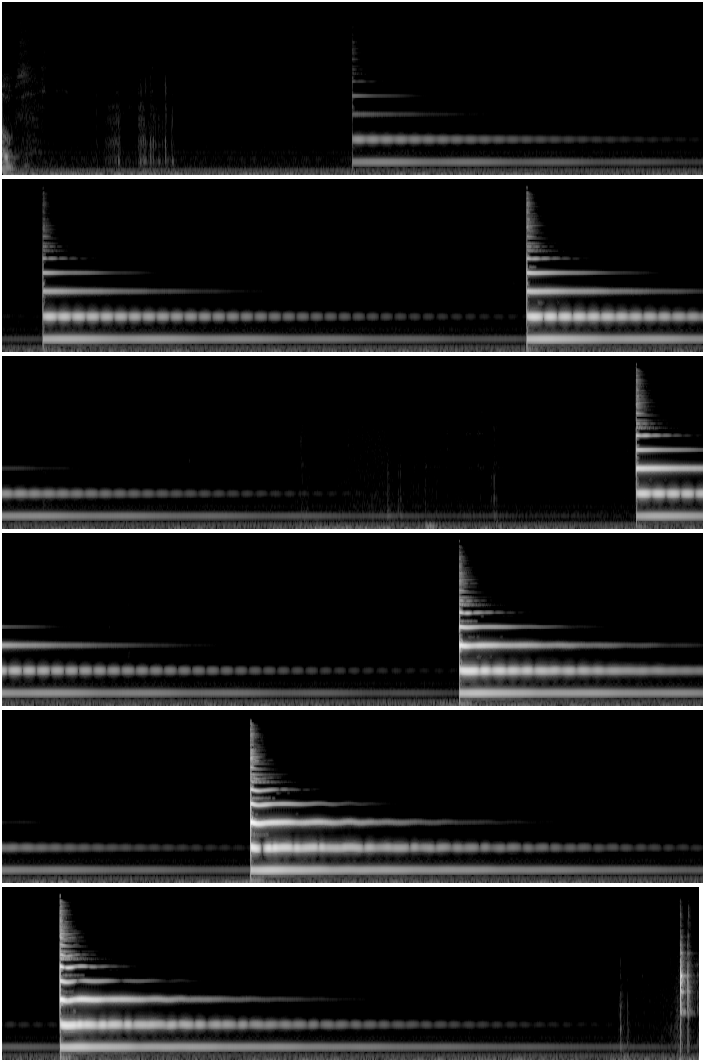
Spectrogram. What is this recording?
Big Salad Bowl tuned with some water, struck with a large piece of wood. Recorded in reasonable condition, nice long decay. This one is pitched to approximately E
